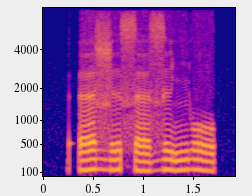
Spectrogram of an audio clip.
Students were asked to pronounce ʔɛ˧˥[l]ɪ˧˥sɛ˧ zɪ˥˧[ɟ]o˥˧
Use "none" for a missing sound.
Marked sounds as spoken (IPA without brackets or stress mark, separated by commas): ɮ, ɲ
